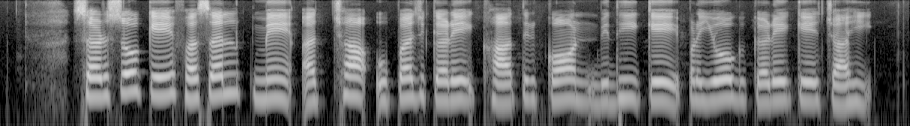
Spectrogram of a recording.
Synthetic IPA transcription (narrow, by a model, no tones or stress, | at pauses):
səɾsõkefʰəsəlmẽɐtːʃʰaʊpəd͡ʒkəɾekʰaːt̪ɪɾkɔːnʋɪd̪ʱikepɾəjoːɡkɐɾeket͡ʃaːɦiː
